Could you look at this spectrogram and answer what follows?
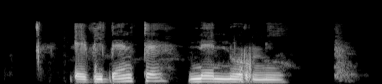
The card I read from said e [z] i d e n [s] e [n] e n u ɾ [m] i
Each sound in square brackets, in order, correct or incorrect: incorrect: v, incorrect: t, correct, correct

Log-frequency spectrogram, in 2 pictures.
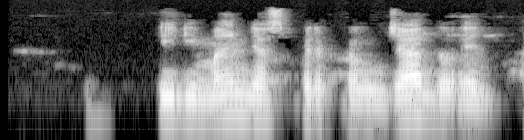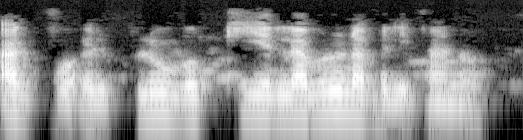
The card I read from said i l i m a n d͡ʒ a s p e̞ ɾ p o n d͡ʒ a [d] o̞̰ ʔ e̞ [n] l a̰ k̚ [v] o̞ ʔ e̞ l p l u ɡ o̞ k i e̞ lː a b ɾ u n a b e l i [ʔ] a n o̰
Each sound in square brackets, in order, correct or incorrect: correct, incorrect: none, correct, incorrect: k

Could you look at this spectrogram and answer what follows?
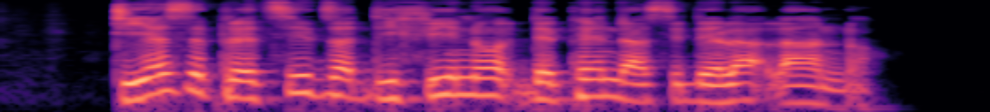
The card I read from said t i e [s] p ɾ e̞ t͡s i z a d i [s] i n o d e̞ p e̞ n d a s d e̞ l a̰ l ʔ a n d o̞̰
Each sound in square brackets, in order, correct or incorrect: correct, incorrect: f

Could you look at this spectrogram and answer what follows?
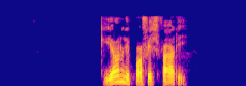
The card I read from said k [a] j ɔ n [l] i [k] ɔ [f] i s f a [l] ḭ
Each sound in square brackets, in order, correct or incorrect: incorrect: i, correct, incorrect: p, correct, incorrect: ɾ

